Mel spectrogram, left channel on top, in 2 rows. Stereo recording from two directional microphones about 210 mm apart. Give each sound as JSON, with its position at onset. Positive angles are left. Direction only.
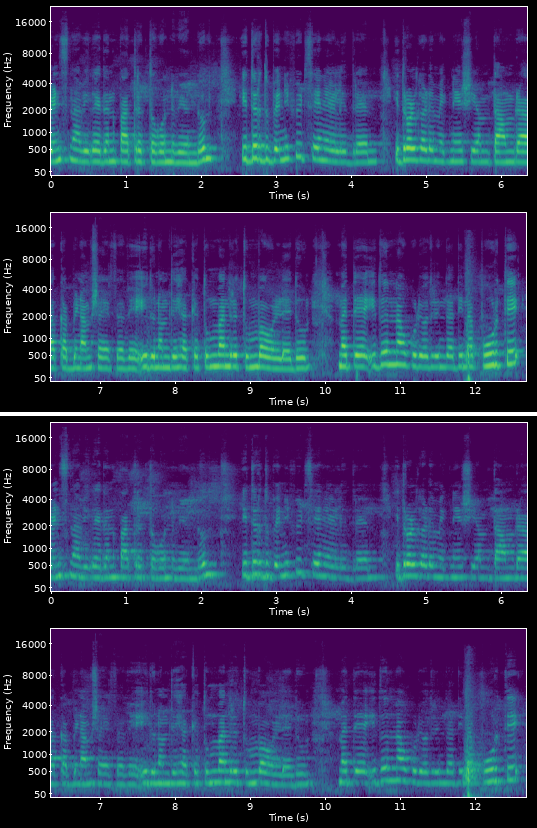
{"t": 0.0, "sound": "a woman's voice", "side_deg": 25}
